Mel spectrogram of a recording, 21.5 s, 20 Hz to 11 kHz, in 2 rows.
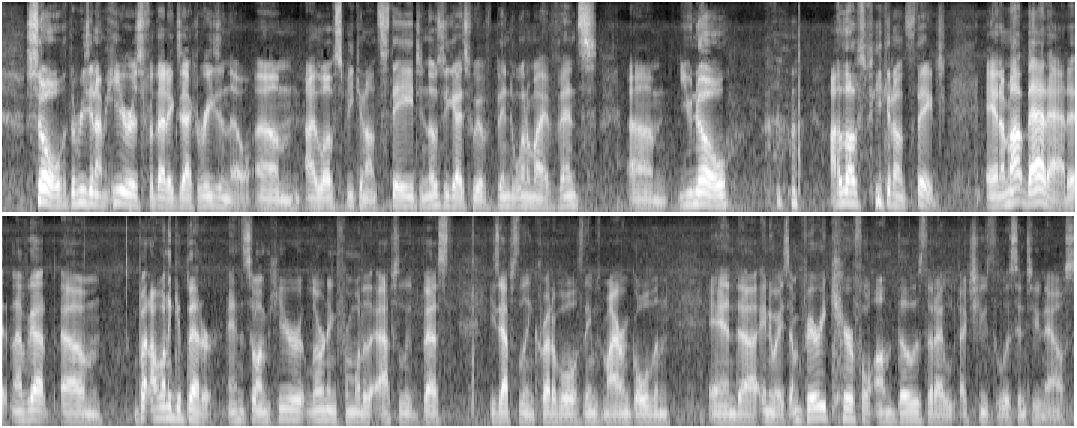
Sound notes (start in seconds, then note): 7.6 laughs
